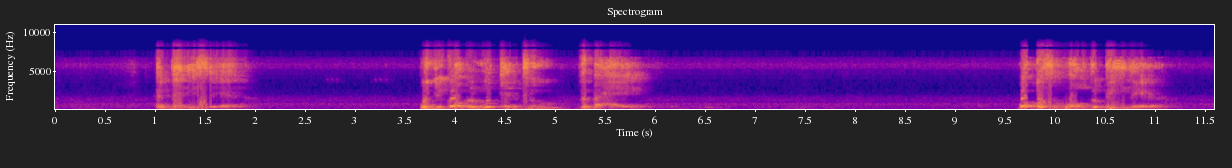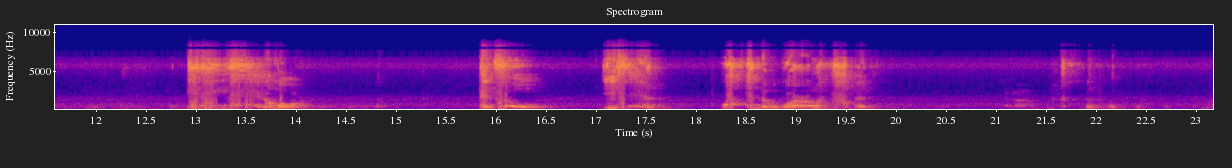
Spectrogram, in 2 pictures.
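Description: A man speaks slowly into a microphone, with pauses, in a large echoing room.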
